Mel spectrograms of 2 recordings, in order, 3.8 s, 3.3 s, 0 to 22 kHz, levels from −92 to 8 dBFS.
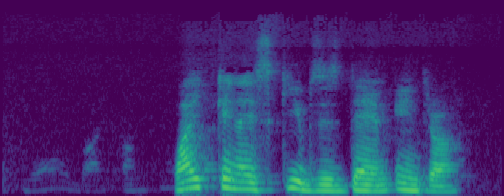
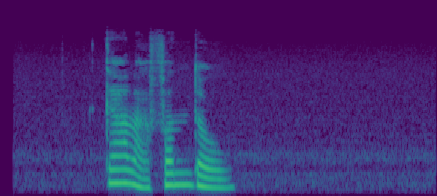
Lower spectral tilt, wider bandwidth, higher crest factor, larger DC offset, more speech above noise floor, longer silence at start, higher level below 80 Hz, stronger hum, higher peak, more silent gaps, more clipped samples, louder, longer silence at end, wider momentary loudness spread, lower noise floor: first, -8 dB/octave vs -5 dB/octave; first, 13.5 kHz vs 11.5 kHz; about the same, 16 dB vs 20 dB; neither; first, 42 dB vs 34 dB; first, 1.3 s vs 0.8 s; first, -62 dBFS vs -86 dBFS; neither; first, -8 dBFS vs -12 dBFS; neither; neither; first, -24 LUFS vs -28 LUFS; second, 0.35 s vs 1.5 s; second, 5 LU vs 9 LU; first, -65 dBFS vs -61 dBFS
